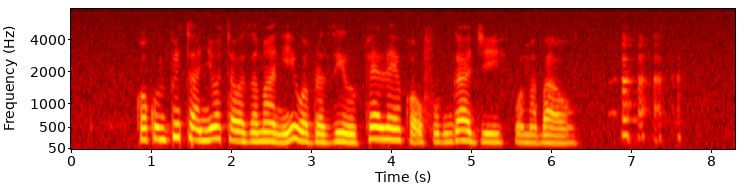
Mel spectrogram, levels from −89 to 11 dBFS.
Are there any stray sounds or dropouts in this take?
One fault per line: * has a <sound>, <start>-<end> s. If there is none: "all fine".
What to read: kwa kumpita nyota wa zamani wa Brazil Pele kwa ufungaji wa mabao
* has a laugh, 6.7-7.6 s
